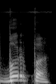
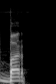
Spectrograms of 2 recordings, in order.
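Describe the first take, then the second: First: The vowel is a rounded 'oo' sound. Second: The vowel is a central 'er' sound. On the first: The speaker calls it wrong. "अब इसे बुर्प मत पढ़ना" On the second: The speaker calls it right. "इसे पढ़ना है बर्प"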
